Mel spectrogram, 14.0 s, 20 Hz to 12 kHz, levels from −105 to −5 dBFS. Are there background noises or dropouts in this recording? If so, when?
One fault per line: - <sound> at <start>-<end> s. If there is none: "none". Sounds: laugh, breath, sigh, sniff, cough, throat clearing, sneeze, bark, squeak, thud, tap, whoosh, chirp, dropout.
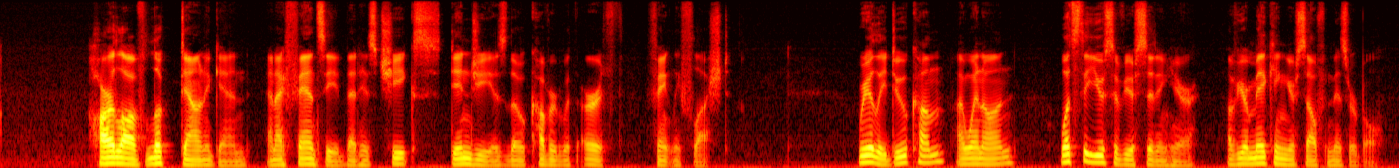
none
